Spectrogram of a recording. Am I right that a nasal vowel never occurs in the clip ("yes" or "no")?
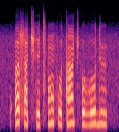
no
